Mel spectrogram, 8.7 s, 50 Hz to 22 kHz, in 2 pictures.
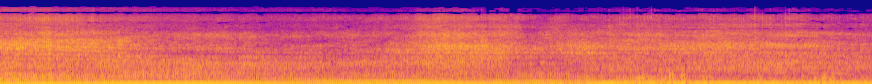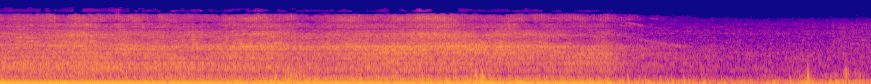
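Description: A 4x4 vehicle's engine running steadily under load, its pitch dipping and then stepping up about three seconds in. The sound cuts off suddenly near the end.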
